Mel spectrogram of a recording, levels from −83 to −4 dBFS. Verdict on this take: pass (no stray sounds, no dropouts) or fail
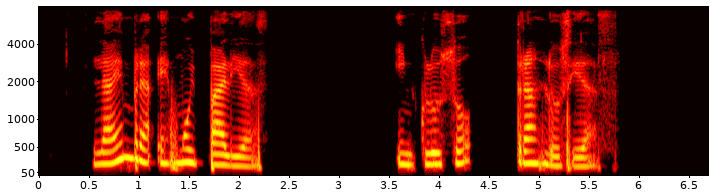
pass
